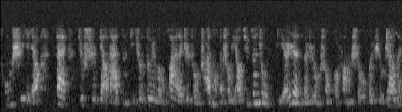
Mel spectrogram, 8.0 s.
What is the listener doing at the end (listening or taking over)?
taking over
